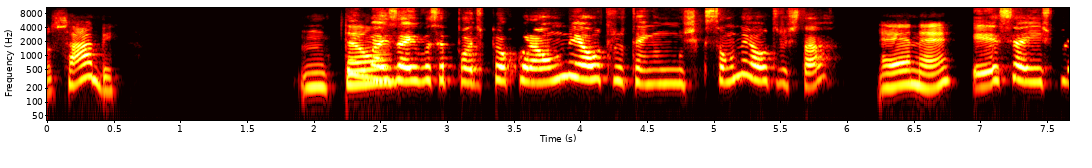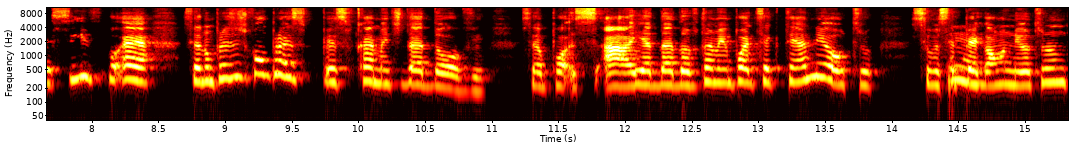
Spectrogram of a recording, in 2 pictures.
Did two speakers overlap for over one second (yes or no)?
no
